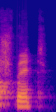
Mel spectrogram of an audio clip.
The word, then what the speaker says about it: Schmitt: with the proper way of spelling Schmidt, the 2 T's.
